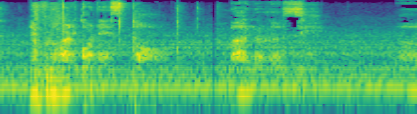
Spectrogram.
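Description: A woman's soft whispering in a few short murmurs, over a steady low hum.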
